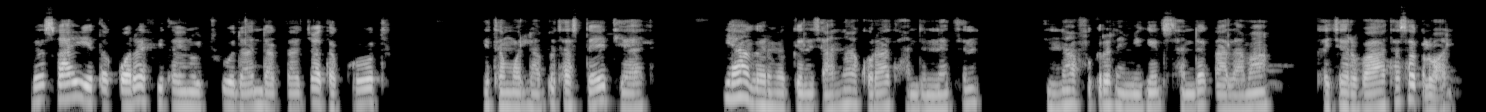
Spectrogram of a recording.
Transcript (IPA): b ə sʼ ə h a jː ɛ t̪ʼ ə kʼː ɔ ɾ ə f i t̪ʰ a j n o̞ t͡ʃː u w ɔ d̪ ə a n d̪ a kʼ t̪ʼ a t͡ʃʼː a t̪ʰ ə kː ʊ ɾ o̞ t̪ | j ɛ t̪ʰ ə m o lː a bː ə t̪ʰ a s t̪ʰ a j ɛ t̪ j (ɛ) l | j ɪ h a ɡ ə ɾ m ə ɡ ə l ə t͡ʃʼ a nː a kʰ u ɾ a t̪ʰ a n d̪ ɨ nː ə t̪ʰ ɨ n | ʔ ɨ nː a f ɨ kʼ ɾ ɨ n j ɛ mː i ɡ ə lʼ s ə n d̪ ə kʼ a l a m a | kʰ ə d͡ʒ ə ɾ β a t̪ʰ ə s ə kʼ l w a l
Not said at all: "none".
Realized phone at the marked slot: a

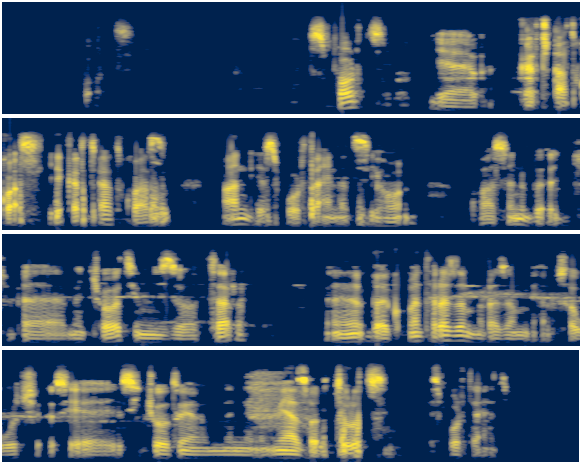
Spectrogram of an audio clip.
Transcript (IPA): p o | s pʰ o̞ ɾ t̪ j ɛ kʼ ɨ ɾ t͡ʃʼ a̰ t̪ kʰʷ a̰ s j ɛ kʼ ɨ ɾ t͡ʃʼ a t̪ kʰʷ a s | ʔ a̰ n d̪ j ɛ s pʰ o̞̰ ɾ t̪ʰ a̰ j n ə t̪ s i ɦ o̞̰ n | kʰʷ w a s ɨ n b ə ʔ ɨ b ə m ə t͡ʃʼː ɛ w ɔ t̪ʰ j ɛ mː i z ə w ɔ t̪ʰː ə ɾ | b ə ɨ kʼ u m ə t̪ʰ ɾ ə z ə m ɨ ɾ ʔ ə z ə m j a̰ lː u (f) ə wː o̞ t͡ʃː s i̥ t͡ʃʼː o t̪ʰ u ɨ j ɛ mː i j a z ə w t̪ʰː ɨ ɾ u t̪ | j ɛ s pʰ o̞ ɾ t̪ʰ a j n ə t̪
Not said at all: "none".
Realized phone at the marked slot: s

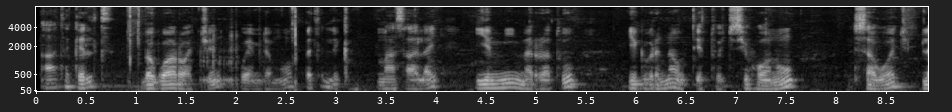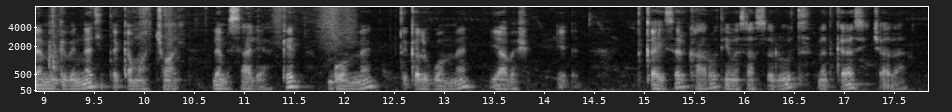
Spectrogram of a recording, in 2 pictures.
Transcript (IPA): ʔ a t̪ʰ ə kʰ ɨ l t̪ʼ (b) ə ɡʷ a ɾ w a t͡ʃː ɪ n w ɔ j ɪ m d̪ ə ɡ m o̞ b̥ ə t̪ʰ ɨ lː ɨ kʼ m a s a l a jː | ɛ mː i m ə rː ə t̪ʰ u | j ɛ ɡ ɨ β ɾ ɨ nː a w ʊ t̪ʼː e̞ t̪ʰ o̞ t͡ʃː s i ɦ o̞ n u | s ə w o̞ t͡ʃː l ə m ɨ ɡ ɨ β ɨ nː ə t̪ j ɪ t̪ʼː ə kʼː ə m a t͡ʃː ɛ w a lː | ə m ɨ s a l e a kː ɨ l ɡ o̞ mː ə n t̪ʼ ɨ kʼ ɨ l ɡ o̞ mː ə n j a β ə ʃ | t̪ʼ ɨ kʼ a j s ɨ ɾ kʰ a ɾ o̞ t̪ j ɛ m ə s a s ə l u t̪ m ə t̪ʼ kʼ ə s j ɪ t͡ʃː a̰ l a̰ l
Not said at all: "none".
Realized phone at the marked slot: b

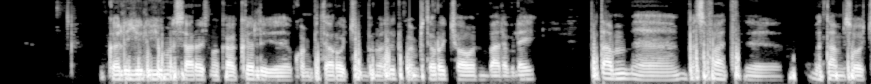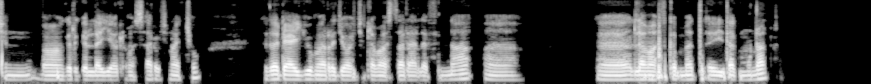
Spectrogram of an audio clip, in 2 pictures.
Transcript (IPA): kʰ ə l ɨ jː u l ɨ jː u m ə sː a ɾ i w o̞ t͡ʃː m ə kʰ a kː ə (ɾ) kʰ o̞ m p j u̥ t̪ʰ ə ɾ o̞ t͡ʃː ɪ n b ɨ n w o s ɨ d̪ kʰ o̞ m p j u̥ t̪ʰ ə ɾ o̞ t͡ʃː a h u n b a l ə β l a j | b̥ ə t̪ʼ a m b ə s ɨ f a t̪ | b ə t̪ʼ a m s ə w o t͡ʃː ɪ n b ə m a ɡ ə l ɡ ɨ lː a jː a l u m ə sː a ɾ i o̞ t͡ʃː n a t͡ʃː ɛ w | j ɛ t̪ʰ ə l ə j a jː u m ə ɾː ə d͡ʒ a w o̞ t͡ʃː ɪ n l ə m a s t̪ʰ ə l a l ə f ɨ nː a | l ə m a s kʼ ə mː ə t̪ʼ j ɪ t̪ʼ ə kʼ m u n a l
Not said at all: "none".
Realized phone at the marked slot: l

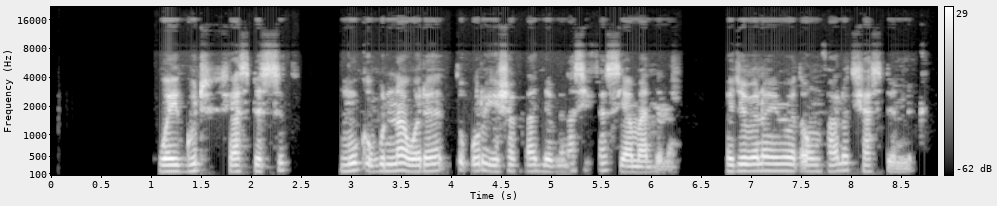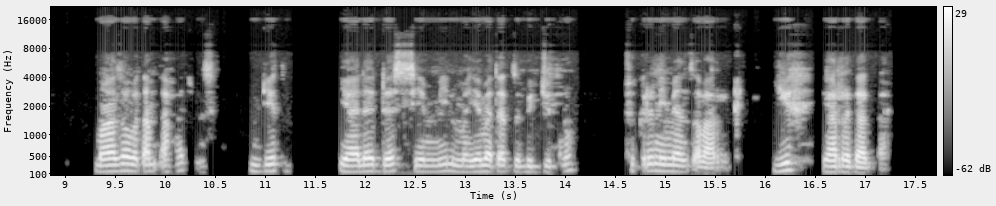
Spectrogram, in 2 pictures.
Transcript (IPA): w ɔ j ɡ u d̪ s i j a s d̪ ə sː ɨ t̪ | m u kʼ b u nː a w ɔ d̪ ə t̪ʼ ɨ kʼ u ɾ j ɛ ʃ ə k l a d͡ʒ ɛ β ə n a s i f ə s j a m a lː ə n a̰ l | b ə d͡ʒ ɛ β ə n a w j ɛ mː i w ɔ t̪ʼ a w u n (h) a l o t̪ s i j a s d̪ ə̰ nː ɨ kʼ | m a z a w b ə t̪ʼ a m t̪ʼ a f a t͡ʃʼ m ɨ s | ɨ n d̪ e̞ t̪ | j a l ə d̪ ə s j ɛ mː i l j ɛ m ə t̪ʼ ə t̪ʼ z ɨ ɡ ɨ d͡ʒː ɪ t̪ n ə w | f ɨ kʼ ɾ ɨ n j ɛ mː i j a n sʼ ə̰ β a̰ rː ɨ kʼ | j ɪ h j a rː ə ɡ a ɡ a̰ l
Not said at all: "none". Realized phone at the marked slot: f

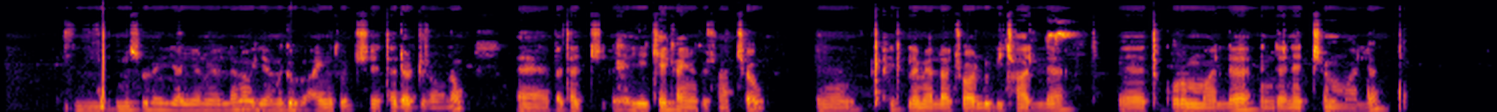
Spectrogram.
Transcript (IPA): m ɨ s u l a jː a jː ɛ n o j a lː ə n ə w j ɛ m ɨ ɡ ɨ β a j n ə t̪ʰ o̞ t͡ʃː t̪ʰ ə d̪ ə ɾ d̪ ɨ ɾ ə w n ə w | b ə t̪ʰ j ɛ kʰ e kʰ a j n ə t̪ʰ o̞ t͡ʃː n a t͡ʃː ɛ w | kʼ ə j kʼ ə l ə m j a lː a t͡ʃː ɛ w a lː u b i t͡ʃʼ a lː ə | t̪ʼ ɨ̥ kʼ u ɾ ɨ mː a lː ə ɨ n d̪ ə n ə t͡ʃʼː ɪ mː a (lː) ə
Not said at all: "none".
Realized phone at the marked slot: lː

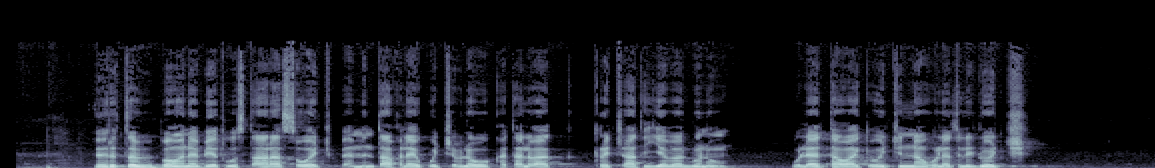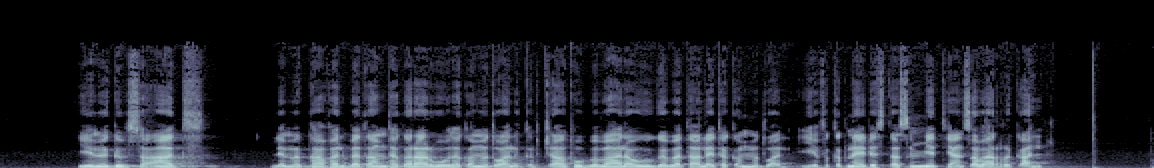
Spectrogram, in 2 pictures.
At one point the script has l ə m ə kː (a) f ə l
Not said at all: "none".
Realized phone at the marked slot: a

